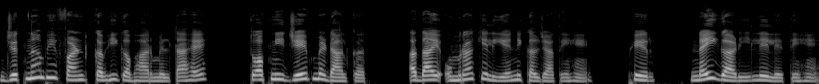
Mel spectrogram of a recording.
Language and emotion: Urdu, neutral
